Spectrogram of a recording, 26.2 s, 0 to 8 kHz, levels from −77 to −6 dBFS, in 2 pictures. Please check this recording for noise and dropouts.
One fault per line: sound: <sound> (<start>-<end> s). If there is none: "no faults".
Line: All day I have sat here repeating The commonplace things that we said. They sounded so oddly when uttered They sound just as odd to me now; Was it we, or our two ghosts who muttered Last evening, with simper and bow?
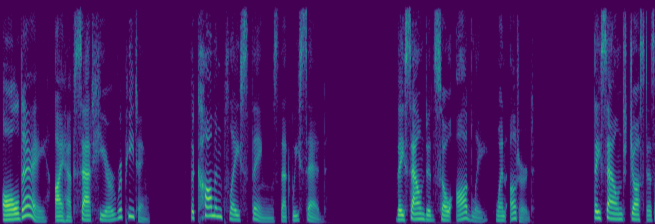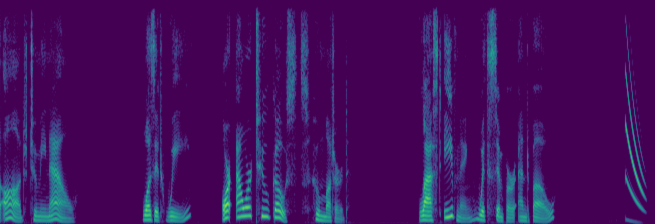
sound: chirp (25.6-26.0 s)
